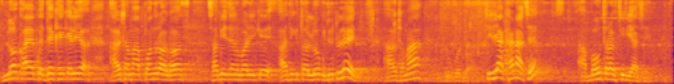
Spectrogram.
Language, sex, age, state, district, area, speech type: Maithili, male, 60+, Bihar, Madhubani, rural, spontaneous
